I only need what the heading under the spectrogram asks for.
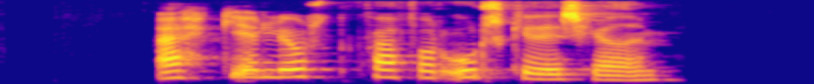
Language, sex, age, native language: Icelandic, female, 30-39, Icelandic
